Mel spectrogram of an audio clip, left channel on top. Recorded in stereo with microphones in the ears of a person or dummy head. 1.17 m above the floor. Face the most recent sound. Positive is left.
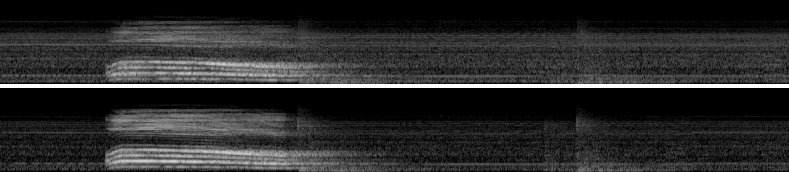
turn(degrees=-60)  # may be behind; listen again after turning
